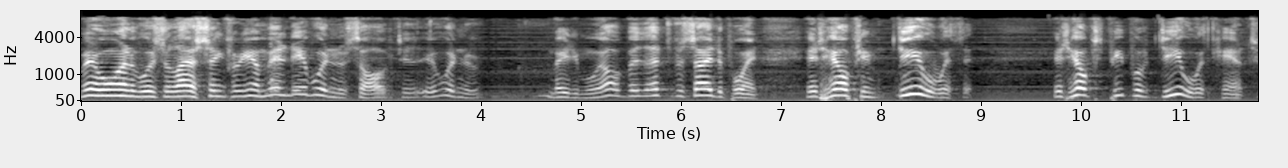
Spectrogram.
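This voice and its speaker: Music plays behind a high-pitched man talking at a moderate pace. His loudness swings widely. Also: ordinary pitch variation. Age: 70s. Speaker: resident speaking at public hearing. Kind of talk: public comment at city meeting. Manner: agitated; halting, repetitive.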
